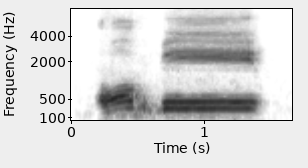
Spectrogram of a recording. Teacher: را پر پڑھا جائے گا کیونکہ را کے اوپر زبر ہے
